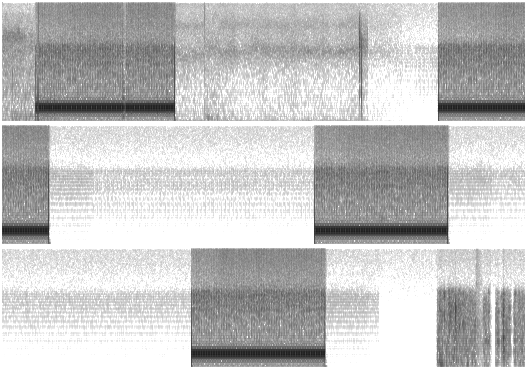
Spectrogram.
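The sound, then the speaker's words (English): Ringback tone of an outgoing telephone call being dialed: four steady, evenly spaced tones, each about two seconds long, separated by long silent gaps. Loud and alone, with a faint rustle near the end. “Now we're dialing.”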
